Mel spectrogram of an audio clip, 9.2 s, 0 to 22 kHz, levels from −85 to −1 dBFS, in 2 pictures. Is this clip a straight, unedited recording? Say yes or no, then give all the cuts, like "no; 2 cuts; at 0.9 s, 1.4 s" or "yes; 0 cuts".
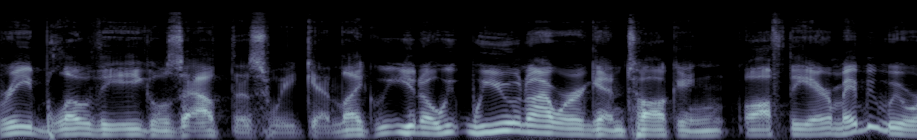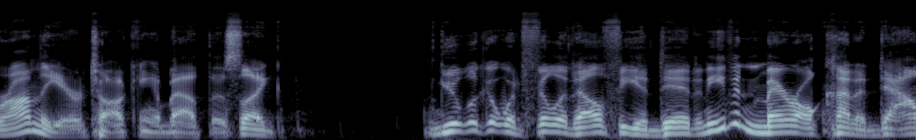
yes; 0 cuts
